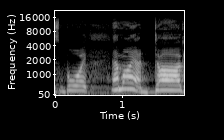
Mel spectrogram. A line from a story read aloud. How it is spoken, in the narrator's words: he roared at David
